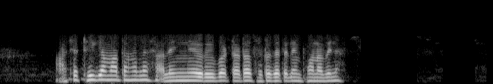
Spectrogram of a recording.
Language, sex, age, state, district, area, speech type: Santali, male, 18-30, Jharkhand, Seraikela Kharsawan, rural, conversation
